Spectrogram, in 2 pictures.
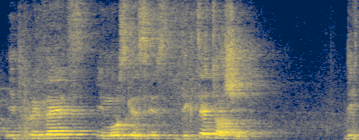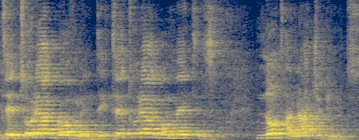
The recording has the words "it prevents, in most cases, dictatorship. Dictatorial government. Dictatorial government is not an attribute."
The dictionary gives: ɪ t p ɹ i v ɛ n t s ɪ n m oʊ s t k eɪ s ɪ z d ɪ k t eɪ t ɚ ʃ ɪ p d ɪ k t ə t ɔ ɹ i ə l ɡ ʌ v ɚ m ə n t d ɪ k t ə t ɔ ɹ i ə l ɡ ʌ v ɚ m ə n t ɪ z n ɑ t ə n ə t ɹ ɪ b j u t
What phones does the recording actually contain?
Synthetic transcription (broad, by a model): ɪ t p ɹ i v ɛ n t s ɪ n m oʊ s t k eɪ s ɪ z d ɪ k t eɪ t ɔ ʃ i p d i k t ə t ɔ ɹ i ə l ɡ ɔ v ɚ m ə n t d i k t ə t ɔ ɹ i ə l ɡ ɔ v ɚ m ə n t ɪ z n ɑ t ə n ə t ɹ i b j u t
